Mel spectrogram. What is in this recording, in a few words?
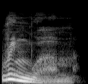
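"ringworm", British English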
